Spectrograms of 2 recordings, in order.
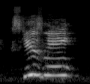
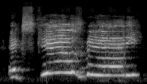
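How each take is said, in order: First: It is said at a normal, quiet volume. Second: It is said loudly and forcefully.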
